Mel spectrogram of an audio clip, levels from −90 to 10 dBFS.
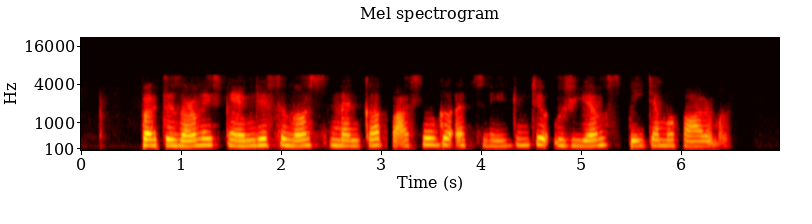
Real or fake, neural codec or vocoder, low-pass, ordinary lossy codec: fake; codec, 16 kHz, 1.1 kbps, Voila-Tokenizer; 5.4 kHz; AAC, 24 kbps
